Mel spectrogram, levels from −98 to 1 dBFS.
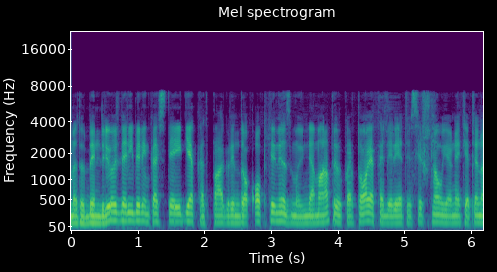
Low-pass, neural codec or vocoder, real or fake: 7.2 kHz; codec, 16 kHz in and 24 kHz out, 1.1 kbps, FireRedTTS-2 codec; fake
